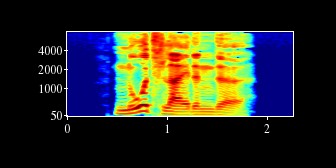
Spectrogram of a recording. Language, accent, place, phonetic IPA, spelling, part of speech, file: German, Germany, Berlin, [ˈnoːtˌlaɪ̯dəndə], notleidende, adjective, De-notleidende.ogg
- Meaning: inflection of notleidend: 1. strong/mixed nominative/accusative feminine singular 2. strong nominative/accusative plural 3. weak nominative all-gender singular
